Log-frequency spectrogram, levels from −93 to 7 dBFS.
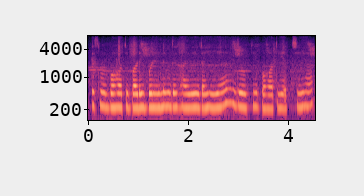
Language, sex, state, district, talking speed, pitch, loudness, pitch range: Hindi, female, Bihar, Purnia, 195 wpm, 225 Hz, -17 LUFS, 220-235 Hz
